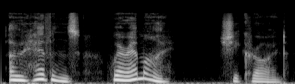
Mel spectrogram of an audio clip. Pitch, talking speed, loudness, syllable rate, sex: 170 Hz, 140 wpm, -15 LUFS, 4.5 syllables/s, male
